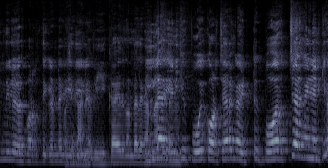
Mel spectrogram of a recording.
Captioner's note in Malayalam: തൊണ്ട ശരിയാക്കുന്നു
